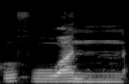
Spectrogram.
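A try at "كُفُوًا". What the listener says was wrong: কুফু ওয়ান, এখানে কিন্তু ধরে রাখার কোনো অপশন নাই, কুফু ওয়ান ছেড়ে দেন, কুফু ওয়ান আপনার ধরে রাখাতে মনে হচ্ছে আপনি এখানে গুণনা করে পড়ছেন বা টেনে পড়ছেন, এই টেনে পড়ার অপশন নাই, গুণনা করার অপশন নাই।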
